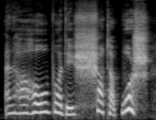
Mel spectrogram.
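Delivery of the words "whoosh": vivid whoosh. A narrator's reading. Narrator voicing the sound effect.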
